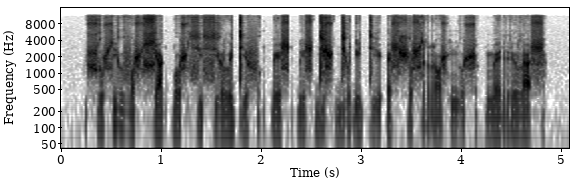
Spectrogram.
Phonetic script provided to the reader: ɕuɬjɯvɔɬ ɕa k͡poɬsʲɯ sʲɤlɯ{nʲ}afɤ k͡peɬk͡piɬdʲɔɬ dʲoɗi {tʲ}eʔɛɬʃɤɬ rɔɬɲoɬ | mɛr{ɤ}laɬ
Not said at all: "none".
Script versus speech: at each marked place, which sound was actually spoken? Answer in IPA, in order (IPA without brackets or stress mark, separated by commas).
tʲ, tʲ, ɯ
